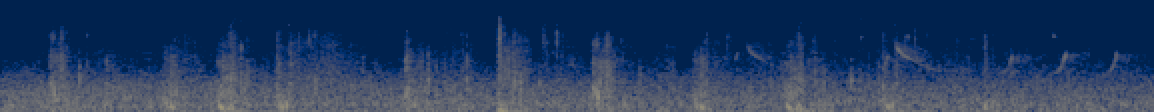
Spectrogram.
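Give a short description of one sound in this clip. Footsteps crunch on rocky ground at a steady walking pace.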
